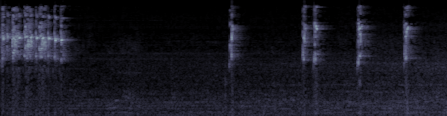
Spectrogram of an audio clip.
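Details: Mating call of rosy-faced and Fischer's lovebirds, intended to stimulate breeding: a one-second burst of rapid buzzy chatter, a quiet gap, then five short, shrill chirps, two of them close together.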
